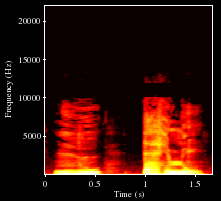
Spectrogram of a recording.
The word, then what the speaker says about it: parlons: Nous parlons, okay? Remember, final s is not pronounced, okay? And then this on together, they will give you the sound on, okay? Nous parlons, nous parlons.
